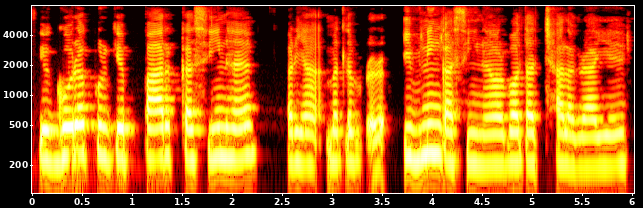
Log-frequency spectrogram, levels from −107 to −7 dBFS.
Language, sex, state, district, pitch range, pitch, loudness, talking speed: Hindi, female, Uttar Pradesh, Gorakhpur, 210-240 Hz, 230 Hz, -16 LUFS, 220 wpm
